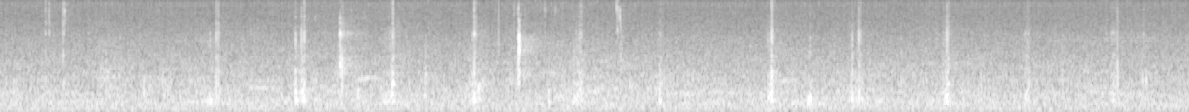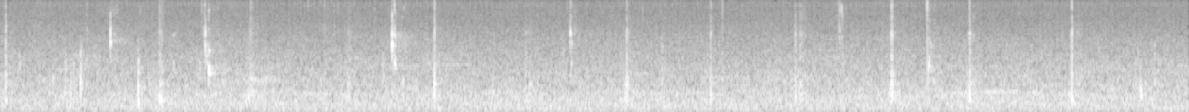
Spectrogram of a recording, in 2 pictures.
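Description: Faint mouth sounds of a person chewing a fresh strawberry: small wet clicks and smacks at an irregular pace.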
